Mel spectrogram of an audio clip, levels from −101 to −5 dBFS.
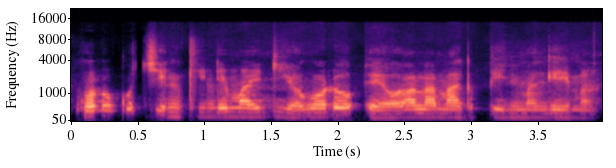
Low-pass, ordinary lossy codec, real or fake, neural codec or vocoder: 14.4 kHz; none; fake; codec, 32 kHz, 1.9 kbps, SNAC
